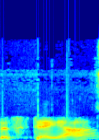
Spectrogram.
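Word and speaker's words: asteya: What is asteia? Am I pronouncing that right? – So it's asteia.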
